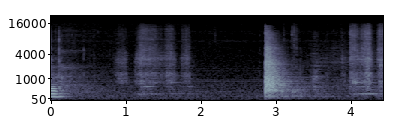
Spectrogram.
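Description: Faint rubbing and handling as a starter pull cord is drawn through a recoil starter assembly and its metal shroud, then one sharp, hard knock about three seconds in that rings out briefly.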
